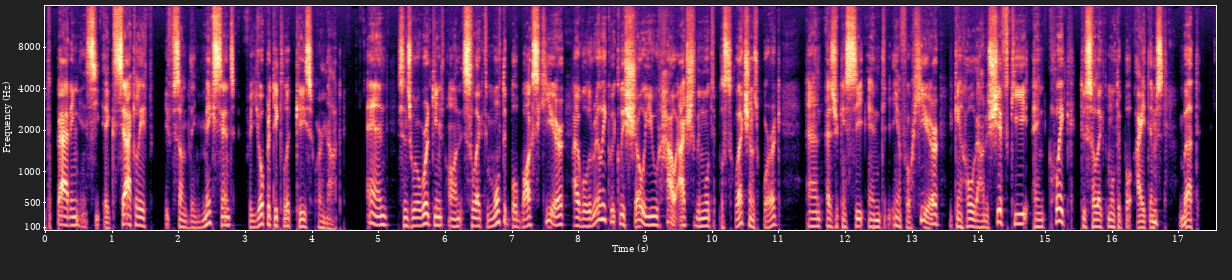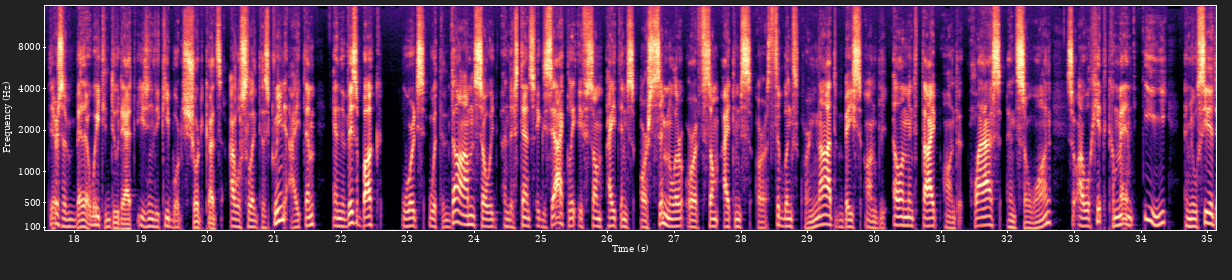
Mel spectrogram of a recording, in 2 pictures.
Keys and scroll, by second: 4.4 Down, 7.0 Up, 33.9 super+e.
